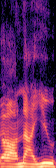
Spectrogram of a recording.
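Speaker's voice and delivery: put-on grizzled, irritated man's voice. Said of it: "I'm grizzled Kyle Chandler".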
